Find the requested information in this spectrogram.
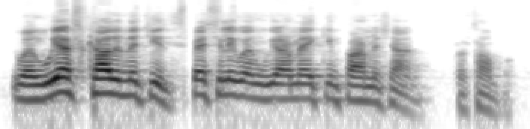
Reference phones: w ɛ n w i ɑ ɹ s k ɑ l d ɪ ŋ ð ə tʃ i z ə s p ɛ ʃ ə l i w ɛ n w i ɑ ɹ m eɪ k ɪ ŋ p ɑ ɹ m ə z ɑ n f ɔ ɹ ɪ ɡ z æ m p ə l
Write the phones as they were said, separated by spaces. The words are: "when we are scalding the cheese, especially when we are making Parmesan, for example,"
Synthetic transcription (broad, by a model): w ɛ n w i ɑ ɹ s k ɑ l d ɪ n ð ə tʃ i s ə s p ɛ ʃ ə l i w ɛ n w i ɑ ɹ m eɪ k ɪ ŋ p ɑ ɹ m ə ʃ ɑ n f ɔ ɹ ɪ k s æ m p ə l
